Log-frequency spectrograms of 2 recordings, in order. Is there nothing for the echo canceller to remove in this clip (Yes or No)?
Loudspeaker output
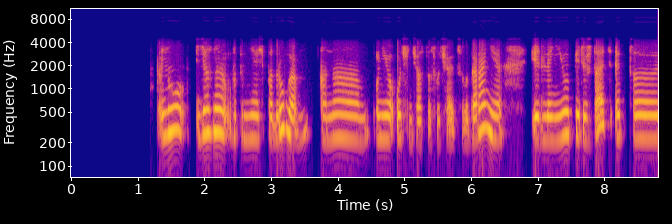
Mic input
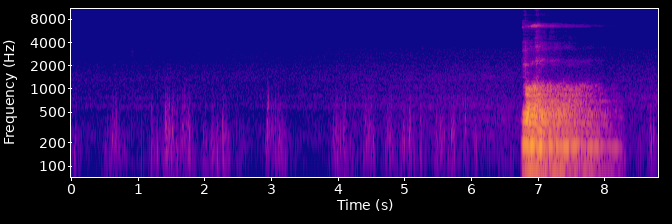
Yes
